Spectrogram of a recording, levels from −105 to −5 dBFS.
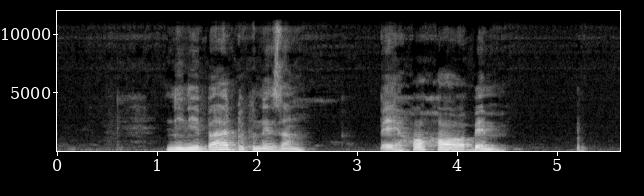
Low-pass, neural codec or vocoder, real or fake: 10.8 kHz; vocoder, 44.1 kHz, 128 mel bands, Pupu-Vocoder; fake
